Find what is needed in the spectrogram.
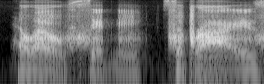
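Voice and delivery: masked voice run through a voice changer. Trying out a voice changer they were given, in a Ghostface voice-changer voice. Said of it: "They gave us a voice changer".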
